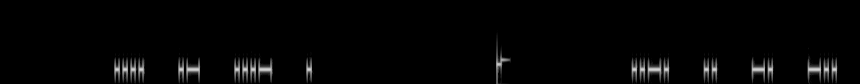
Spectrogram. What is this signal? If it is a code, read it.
Morse code, heard as a keyed tone, about 32 wpm, spaced as for 17 wpm, 700 Hz. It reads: HAVE FIND
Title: 3x Character Spacing - Top 100 Words - 30wpm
